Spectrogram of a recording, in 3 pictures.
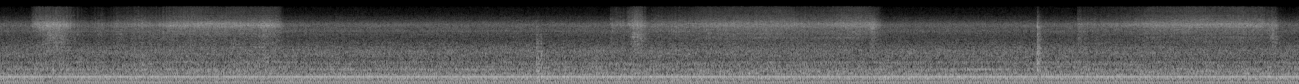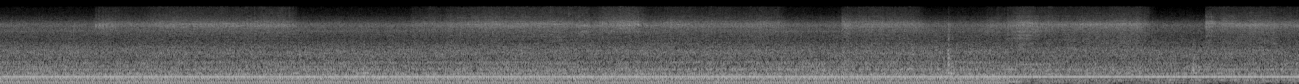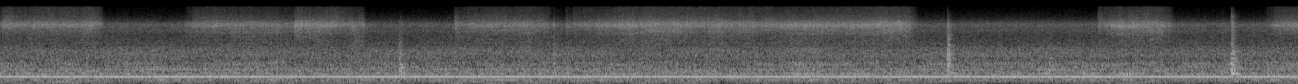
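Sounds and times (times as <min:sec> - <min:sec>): wood scraping on sandpaper: 0:00.3 - 0:00.8.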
